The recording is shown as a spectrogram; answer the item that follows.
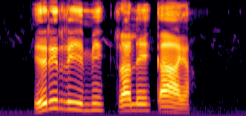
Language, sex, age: Tsonga, male, 24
